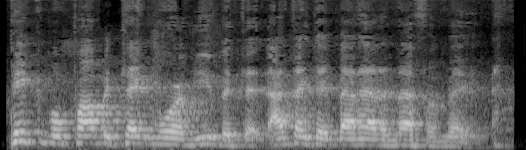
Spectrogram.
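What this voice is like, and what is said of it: Southern American accent. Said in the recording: “I love that Southern accent, man. I'm like mesmerized by it. It kind of draws me in.”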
